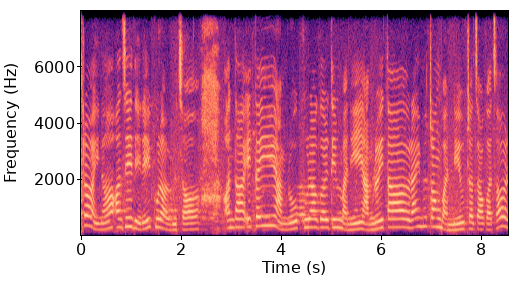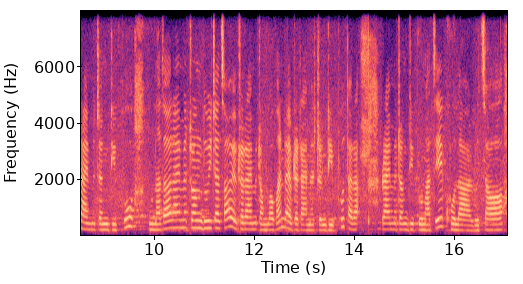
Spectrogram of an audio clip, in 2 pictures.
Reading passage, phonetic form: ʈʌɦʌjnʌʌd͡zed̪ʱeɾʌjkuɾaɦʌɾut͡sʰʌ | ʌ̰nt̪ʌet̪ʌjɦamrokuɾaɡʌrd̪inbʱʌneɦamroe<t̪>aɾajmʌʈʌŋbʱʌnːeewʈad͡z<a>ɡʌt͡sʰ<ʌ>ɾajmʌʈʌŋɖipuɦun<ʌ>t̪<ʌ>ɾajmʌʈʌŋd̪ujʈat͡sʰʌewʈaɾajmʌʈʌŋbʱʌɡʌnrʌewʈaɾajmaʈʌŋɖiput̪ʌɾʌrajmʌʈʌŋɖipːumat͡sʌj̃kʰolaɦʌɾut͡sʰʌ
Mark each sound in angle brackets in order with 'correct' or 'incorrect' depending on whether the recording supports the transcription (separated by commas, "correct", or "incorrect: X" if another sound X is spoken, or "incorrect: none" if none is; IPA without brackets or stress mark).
correct, incorrect: ʌ, correct, correct, correct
